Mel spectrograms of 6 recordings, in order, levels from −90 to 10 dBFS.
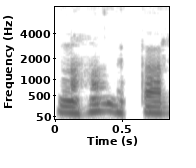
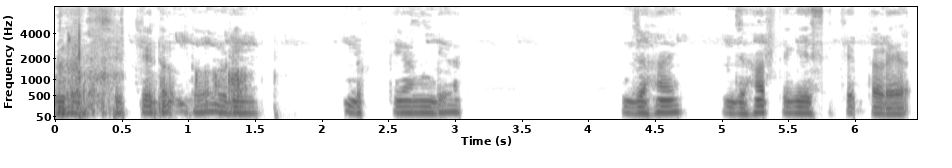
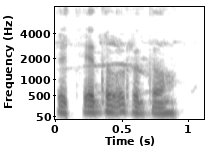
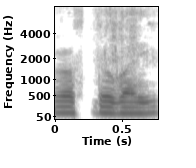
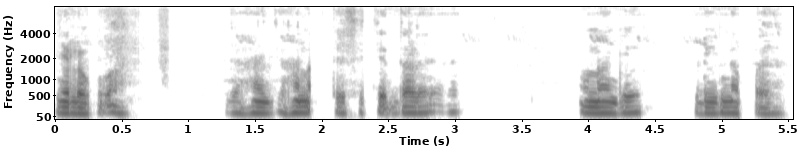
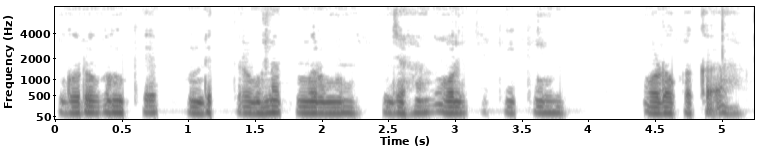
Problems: low volume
